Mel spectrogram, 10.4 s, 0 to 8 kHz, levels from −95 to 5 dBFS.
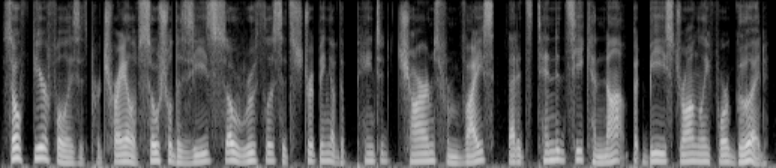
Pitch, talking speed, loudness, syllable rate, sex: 125 Hz, 155 wpm, -22 LUFS, 4.0 syllables/s, male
